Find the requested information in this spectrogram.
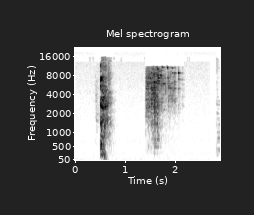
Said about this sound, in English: A puff of pale smoke rises from the broken glass pellet, enveloping the man's head.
